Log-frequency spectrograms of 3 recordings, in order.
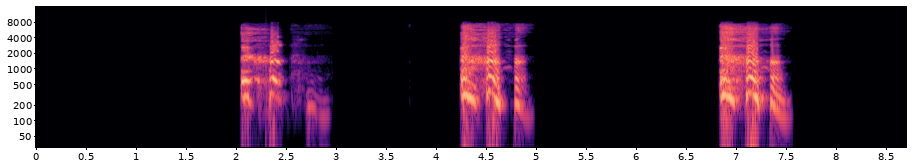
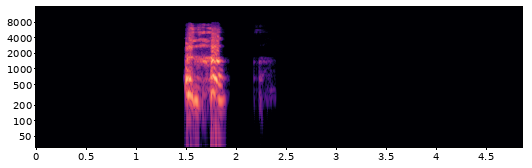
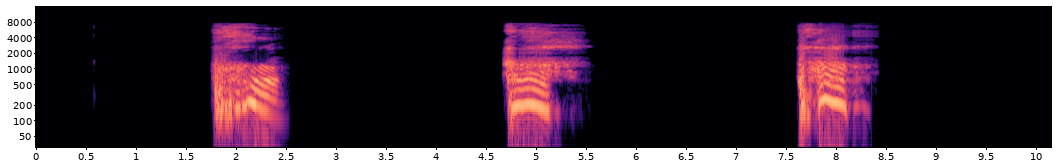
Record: {"three_cough_length": "8.7 s", "three_cough_amplitude": 31205, "three_cough_signal_mean_std_ratio": 0.32, "cough_length": "4.9 s", "cough_amplitude": 30751, "cough_signal_mean_std_ratio": 0.2, "exhalation_length": "10.2 s", "exhalation_amplitude": 30767, "exhalation_signal_mean_std_ratio": 0.34, "survey_phase": "beta (2021-08-13 to 2022-03-07)", "age": "45-64", "gender": "Male", "wearing_mask": "Yes", "symptom_none": true, "smoker_status": "Never smoked", "respiratory_condition_asthma": false, "respiratory_condition_other": false, "recruitment_source": "REACT", "submission_delay": "1 day", "covid_test_result": "Negative", "covid_test_method": "RT-qPCR", "influenza_a_test_result": "Negative", "influenza_b_test_result": "Negative"}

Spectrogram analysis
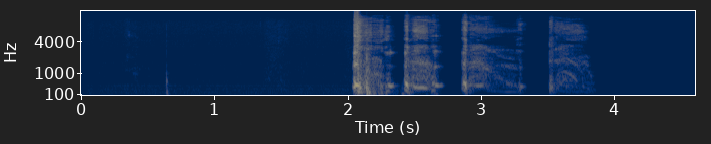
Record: {"three_cough_length": "4.6 s", "three_cough_amplitude": 32768, "three_cough_signal_mean_std_ratio": 0.24, "survey_phase": "beta (2021-08-13 to 2022-03-07)", "age": "45-64", "gender": "Male", "wearing_mask": "No", "symptom_cough_any": true, "symptom_runny_or_blocked_nose": true, "symptom_shortness_of_breath": true, "symptom_sore_throat": true, "symptom_abdominal_pain": true, "symptom_diarrhoea": true, "symptom_fatigue": true, "symptom_headache": true, "symptom_loss_of_taste": true, "symptom_other": true, "smoker_status": "Ex-smoker", "respiratory_condition_asthma": true, "respiratory_condition_other": false, "recruitment_source": "Test and Trace", "submission_delay": "3 days", "covid_test_result": "Positive", "covid_test_method": "LFT"}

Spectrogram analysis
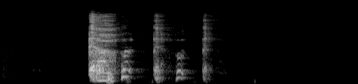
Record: {"cough_length": "3.6 s", "cough_amplitude": 27622, "cough_signal_mean_std_ratio": 0.27, "survey_phase": "beta (2021-08-13 to 2022-03-07)", "age": "65+", "gender": "Female", "wearing_mask": "No", "symptom_none": true, "smoker_status": "Ex-smoker", "respiratory_condition_asthma": false, "respiratory_condition_other": false, "recruitment_source": "REACT", "submission_delay": "3 days", "covid_test_result": "Negative", "covid_test_method": "RT-qPCR"}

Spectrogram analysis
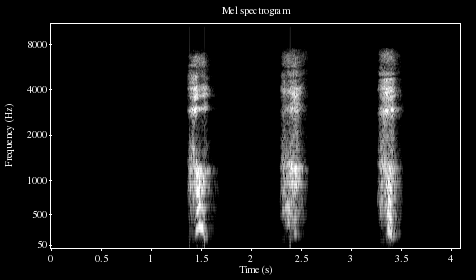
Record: {"exhalation_length": "4.1 s", "exhalation_amplitude": 27381, "exhalation_signal_mean_std_ratio": 0.27, "survey_phase": "beta (2021-08-13 to 2022-03-07)", "age": "65+", "gender": "Female", "wearing_mask": "No", "symptom_cough_any": true, "symptom_runny_or_blocked_nose": true, "symptom_sore_throat": true, "symptom_fatigue": true, "symptom_change_to_sense_of_smell_or_taste": true, "symptom_onset": "3 days", "smoker_status": "Never smoked", "respiratory_condition_asthma": false, "respiratory_condition_other": true, "recruitment_source": "Test and Trace", "submission_delay": "1 day", "covid_test_result": "Positive", "covid_test_method": "RT-qPCR", "covid_ct_value": 18.2, "covid_ct_gene": "N gene"}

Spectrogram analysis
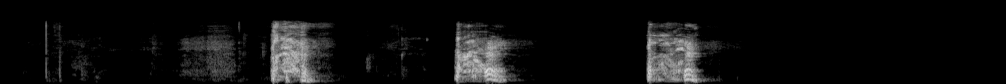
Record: {"three_cough_length": "10.1 s", "three_cough_amplitude": 32458, "three_cough_signal_mean_std_ratio": 0.29, "survey_phase": "beta (2021-08-13 to 2022-03-07)", "age": "65+", "gender": "Female", "wearing_mask": "No", "symptom_runny_or_blocked_nose": true, "symptom_fatigue": true, "symptom_headache": true, "symptom_onset": "6 days", "smoker_status": "Current smoker (e-cigarettes or vapes only)", "respiratory_condition_asthma": false, "respiratory_condition_other": false, "recruitment_source": "Test and Trace", "submission_delay": "2 days", "covid_test_result": "Positive", "covid_test_method": "RT-qPCR", "covid_ct_value": 21.3, "covid_ct_gene": "ORF1ab gene", "covid_ct_mean": 21.9, "covid_viral_load": "64000 copies/ml", "covid_viral_load_category": "Low viral load (10K-1M copies/ml)"}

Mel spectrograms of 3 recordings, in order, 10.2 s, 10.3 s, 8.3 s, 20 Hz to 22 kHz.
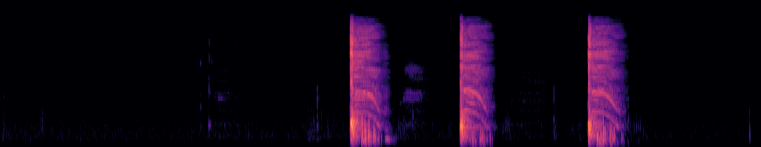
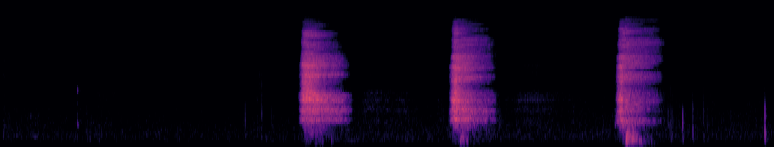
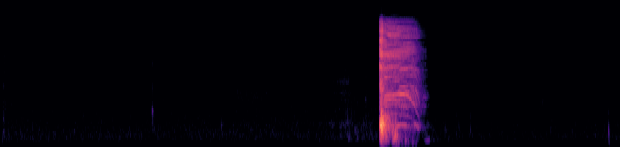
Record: {"three_cough_length": "10.2 s", "three_cough_amplitude": 25263, "three_cough_signal_mean_std_ratio": 0.2, "exhalation_length": "10.3 s", "exhalation_amplitude": 3832, "exhalation_signal_mean_std_ratio": 0.27, "cough_length": "8.3 s", "cough_amplitude": 26124, "cough_signal_mean_std_ratio": 0.13, "survey_phase": "beta (2021-08-13 to 2022-03-07)", "age": "45-64", "gender": "Female", "wearing_mask": "No", "symptom_fatigue": true, "symptom_onset": "12 days", "smoker_status": "Current smoker (11 or more cigarettes per day)", "respiratory_condition_asthma": false, "respiratory_condition_other": false, "recruitment_source": "REACT", "submission_delay": "2 days", "covid_test_result": "Negative", "covid_test_method": "RT-qPCR"}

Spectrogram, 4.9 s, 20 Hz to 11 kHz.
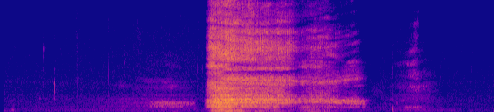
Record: {"exhalation_length": "4.9 s", "exhalation_amplitude": 12769, "exhalation_signal_mean_std_ratio": 0.37, "survey_phase": "beta (2021-08-13 to 2022-03-07)", "age": "65+", "gender": "Male", "wearing_mask": "No", "symptom_none": true, "smoker_status": "Never smoked", "respiratory_condition_asthma": false, "respiratory_condition_other": false, "recruitment_source": "REACT", "submission_delay": "2 days", "covid_test_result": "Negative", "covid_test_method": "RT-qPCR"}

